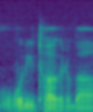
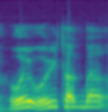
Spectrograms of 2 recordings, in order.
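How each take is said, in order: First: Said in the usual way. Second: High, loud words swallowed by a yawn; talking through a yawn. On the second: Acted. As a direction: speak while still yawning hard. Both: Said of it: "I was yawning".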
